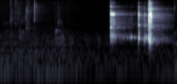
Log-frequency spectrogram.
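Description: Beaten egg, Marsala wine, water and vinegar poured into a well of dry cannoli dough ingredients: a quiet start, then a close, wet splashing burst of liquid lasting under a second.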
